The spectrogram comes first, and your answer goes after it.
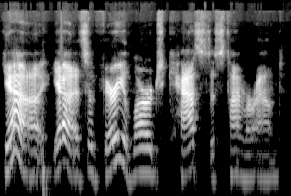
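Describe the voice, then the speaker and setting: Male co-host, casual book chat, bright edge, animated filler-heavy delivery. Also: a little high, slow, vocal fry, rough recording. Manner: animated, chatty retelling with many fillers. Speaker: book club podcast co-host.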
